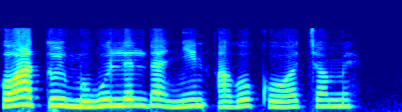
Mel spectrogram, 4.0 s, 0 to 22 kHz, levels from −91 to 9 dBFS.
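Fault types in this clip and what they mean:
4-bit ADPCM compression: A gritty, level-following hiss rides on every loud stretch of the speech, with roughness on sharp attacks, and nothing is heard above about 7.8 kHz. Each sample is coded as a 4-bit step away from a predicted value, with the step size adapting as it goes. The resulting error is broadband noise that rises and falls with the signal. The damage here is heavy, which fits a 64 kbps stream.
Sudden gain jump: At 1.3 s the whole sound, speech and background noise alike, drops by about 4 dB in one step and stays at that lower level to the end. There is no fade between the two levels. Because the floor moves together with the speech, the change comes from the signal chain rather than from the talker. The likely cause is a digital gain setting or bit shift applied instantly, without a ramp.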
